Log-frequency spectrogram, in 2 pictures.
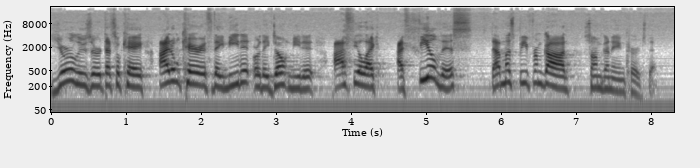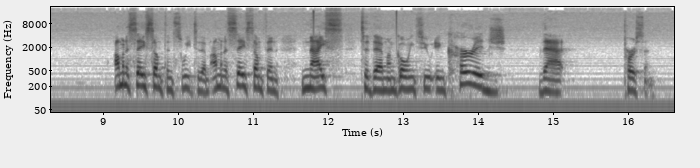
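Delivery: ordinary talk, nothing marked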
